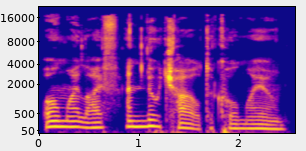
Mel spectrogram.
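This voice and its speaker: A man acts out a kindly woodcarver father from a storybook. He is loving and heartfelt, with a mellow voice of middling pitch and a dry sound. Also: normal speed, no room sound, close to an everyday voice. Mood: wistful.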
